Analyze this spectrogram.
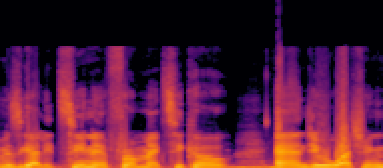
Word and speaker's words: Galitzine: And tonight I'm talking to Galitzine.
